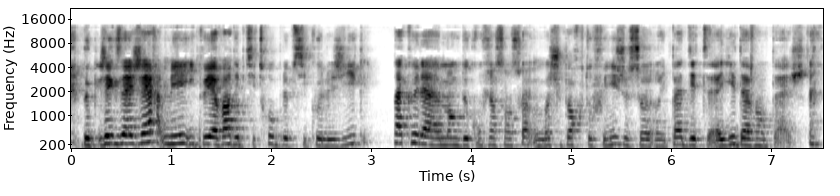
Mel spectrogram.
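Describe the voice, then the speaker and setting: Very fast, medium-pitched speech from a woman with hardly any pauses, over noticeable background noise. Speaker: parenting content creator, mother. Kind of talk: live stream talk. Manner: hesitant, many fillers; casual, animated.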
